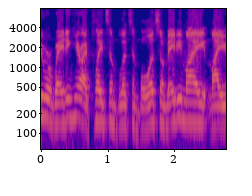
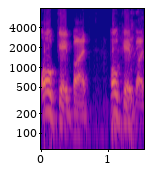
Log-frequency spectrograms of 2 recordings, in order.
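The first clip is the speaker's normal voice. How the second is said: easygoing, slow, drawn-out put-on Canadian accent; 3 semitones lower than usual. Repeating a casual phrase the way they say it in Canada, Canadian accent. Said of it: "As they say in Canada".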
